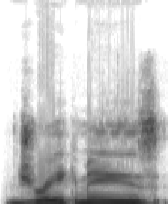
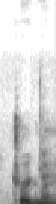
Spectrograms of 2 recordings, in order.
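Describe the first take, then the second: First: The name is said as two distinct words. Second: The name is run together like one word.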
